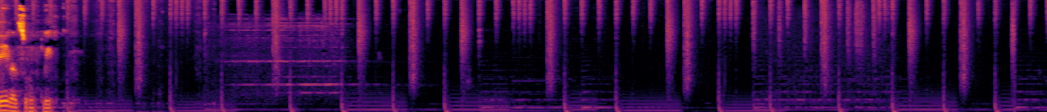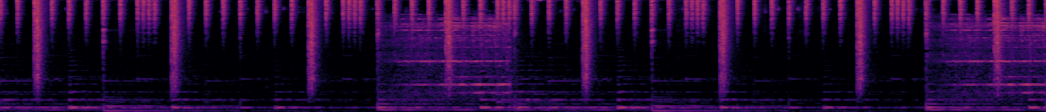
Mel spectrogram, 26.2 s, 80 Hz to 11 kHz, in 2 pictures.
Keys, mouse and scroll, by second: 0.5 alt+click, 5.0 alt+click, 14.1 typing.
